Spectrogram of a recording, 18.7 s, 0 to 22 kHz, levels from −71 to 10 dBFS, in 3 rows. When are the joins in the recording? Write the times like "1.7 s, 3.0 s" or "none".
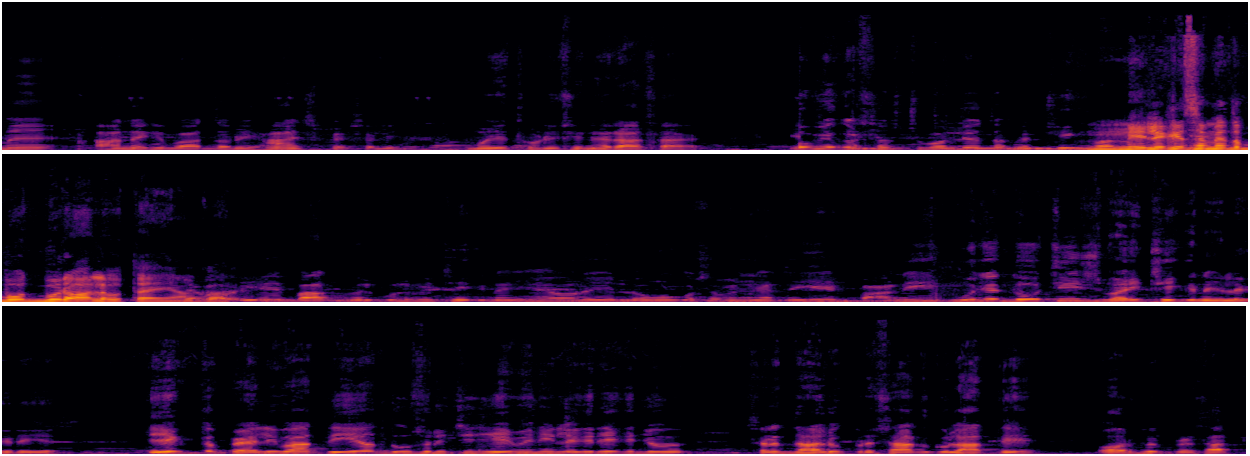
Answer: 3.9 s, 10.9 s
